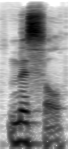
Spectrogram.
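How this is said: It is said in an American accent. "in American English is missile"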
